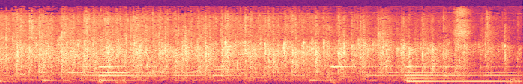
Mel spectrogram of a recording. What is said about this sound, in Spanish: Si usted lo cree, denle un aplauso fuerte ahora sí.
